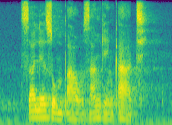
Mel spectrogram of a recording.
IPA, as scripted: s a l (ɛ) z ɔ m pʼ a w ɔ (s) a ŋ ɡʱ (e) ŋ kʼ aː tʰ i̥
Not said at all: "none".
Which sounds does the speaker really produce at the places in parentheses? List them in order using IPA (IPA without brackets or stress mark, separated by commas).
ɛ, z, ɛ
